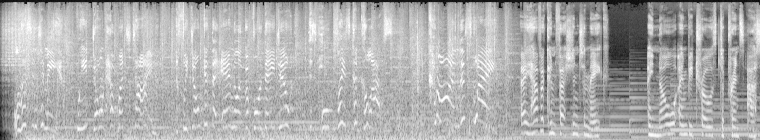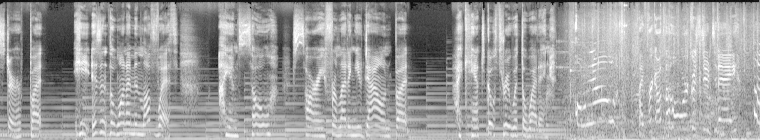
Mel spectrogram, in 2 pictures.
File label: Character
